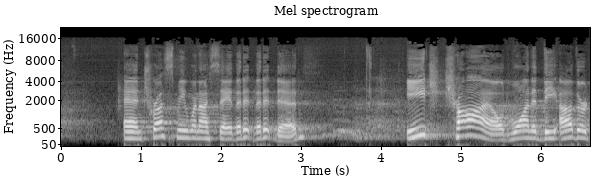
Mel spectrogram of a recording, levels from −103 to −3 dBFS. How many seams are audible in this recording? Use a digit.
1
